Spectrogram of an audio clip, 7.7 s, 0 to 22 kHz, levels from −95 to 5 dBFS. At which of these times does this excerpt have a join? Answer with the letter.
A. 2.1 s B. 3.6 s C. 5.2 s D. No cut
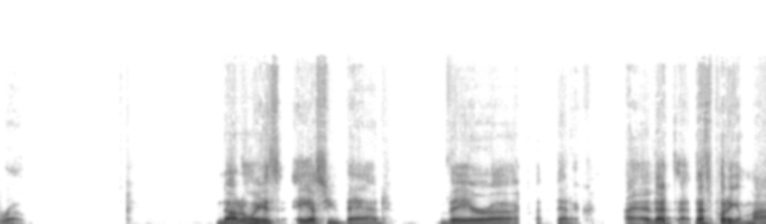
C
